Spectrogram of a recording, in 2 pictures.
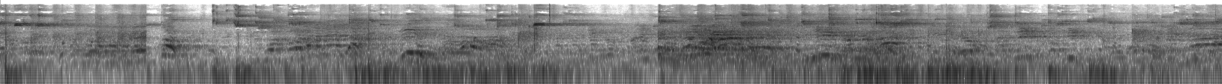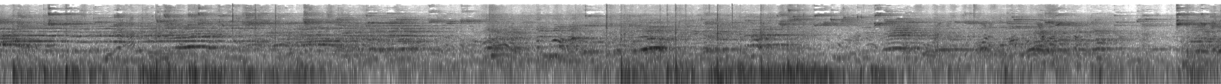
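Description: A basketball bouncing and dribbling on a hardwood gym floor during play, with scattered knocks, under indistinct shouts and chatter from players and spectators, all echoing in a large gymnasium.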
